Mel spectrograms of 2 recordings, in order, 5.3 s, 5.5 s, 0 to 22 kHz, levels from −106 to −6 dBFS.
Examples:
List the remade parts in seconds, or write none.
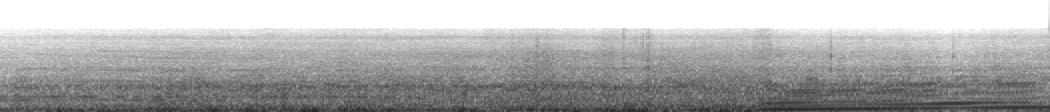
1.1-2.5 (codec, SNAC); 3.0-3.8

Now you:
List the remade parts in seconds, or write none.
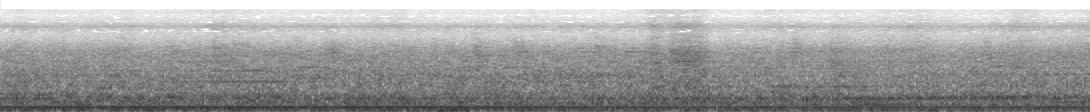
4.0-4.8 (codec, SNAC)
